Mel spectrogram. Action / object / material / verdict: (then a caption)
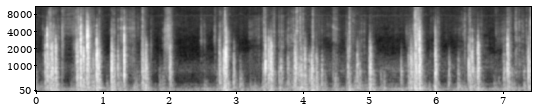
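scrape / thin EVA foam craft sheet / EVA foam / none. Long pink acrylic nails scratch and tap the surface of a thin, flexible purple-blue craft foam sheet, likely EVA, lying flat on a white table while the sheet is bent slightly. A quick, irregular run of dull, low-heavy taps with short bright scratchy edges stops dead after each touch, with soft rustling scrapes in between.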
